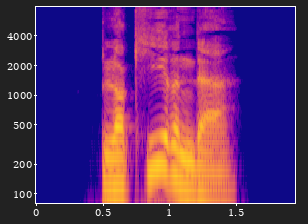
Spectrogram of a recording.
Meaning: inflection of blockierend: 1. strong/mixed nominative masculine singular 2. strong genitive/dative feminine singular 3. strong genitive plural
- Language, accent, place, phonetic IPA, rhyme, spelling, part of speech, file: German, Germany, Berlin, [blɔˈkiːʁəndɐ], -iːʁəndɐ, blockierender, adjective, De-blockierender.ogg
